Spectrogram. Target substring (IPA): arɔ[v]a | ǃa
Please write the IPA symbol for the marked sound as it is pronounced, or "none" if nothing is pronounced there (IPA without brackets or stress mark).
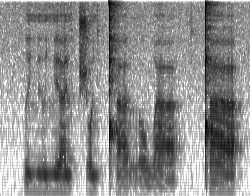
w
